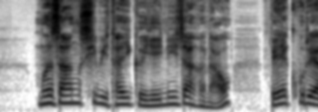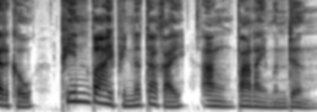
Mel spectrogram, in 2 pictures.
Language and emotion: Bodo, fearful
